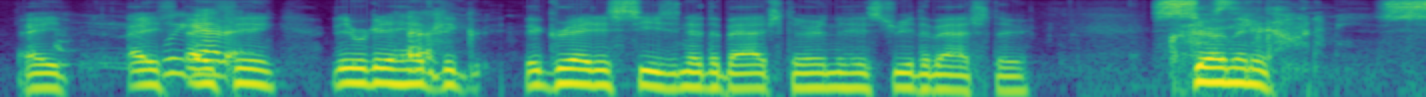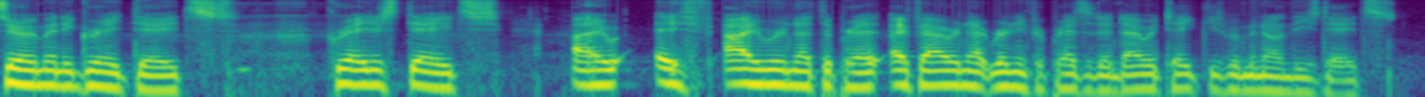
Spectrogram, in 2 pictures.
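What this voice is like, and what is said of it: Imitates another person's voice. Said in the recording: “This is Donald Trump.”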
